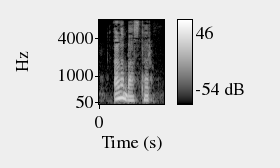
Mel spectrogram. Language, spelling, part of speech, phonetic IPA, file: Polish, alabaster, noun, [ˌalaˈbastɛr], LL-Q809 (pol)-alabaster.wav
